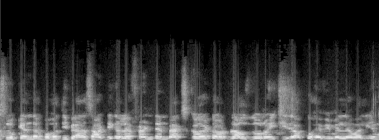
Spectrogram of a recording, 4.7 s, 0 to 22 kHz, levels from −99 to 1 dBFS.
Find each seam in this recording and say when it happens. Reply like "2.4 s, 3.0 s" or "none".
none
